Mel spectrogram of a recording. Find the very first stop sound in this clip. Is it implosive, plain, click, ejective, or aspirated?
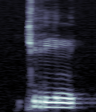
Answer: plain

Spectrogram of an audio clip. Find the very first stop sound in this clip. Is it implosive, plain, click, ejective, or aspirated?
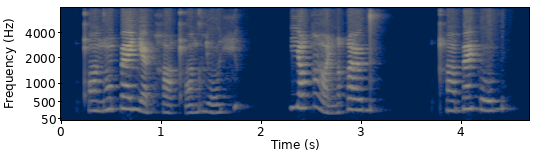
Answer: ejective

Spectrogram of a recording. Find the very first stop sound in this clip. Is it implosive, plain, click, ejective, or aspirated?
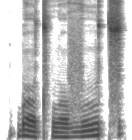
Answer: implosive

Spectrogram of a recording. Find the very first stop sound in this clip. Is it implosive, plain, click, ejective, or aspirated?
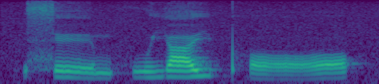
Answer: aspirated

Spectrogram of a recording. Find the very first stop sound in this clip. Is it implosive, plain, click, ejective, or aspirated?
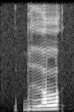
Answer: implosive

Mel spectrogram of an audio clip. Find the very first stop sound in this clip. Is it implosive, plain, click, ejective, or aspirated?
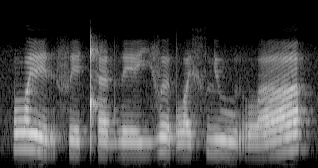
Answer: click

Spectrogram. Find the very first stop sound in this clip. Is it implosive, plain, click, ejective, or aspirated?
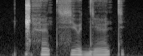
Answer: click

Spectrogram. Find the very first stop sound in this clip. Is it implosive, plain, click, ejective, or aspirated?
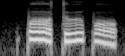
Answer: plain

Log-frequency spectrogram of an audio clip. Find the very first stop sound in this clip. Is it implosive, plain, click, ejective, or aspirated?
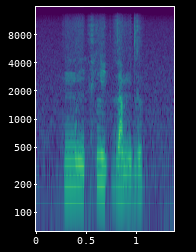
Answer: aspirated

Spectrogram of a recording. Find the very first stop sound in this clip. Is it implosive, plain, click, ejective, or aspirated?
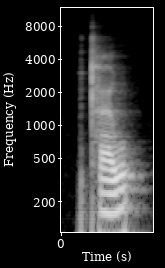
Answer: aspirated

